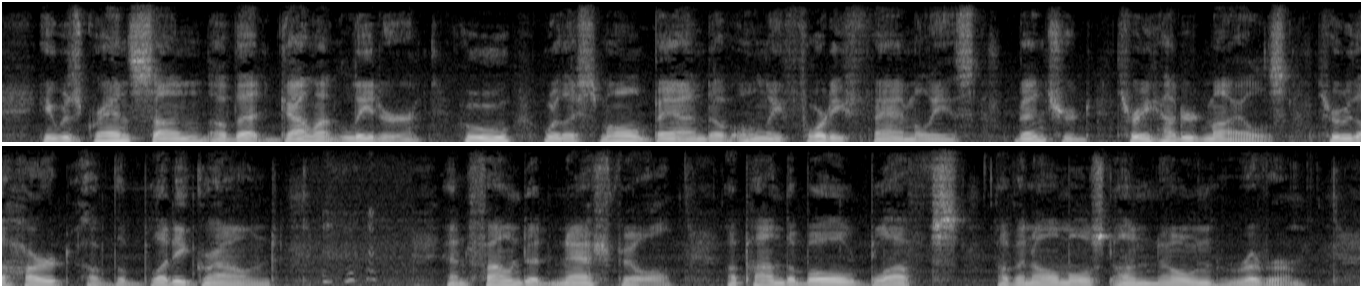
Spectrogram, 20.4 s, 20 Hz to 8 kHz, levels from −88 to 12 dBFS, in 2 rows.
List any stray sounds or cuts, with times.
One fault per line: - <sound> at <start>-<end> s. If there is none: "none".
- laugh at 12.6-13.2 s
